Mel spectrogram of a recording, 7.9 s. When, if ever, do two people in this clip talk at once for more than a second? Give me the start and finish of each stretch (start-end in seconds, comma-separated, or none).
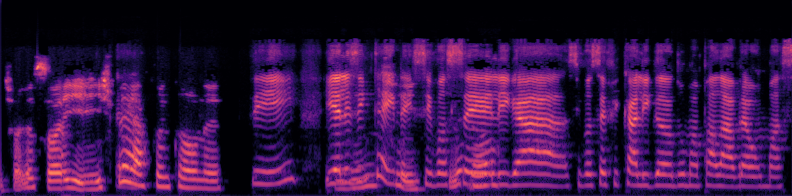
3.3-5.0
